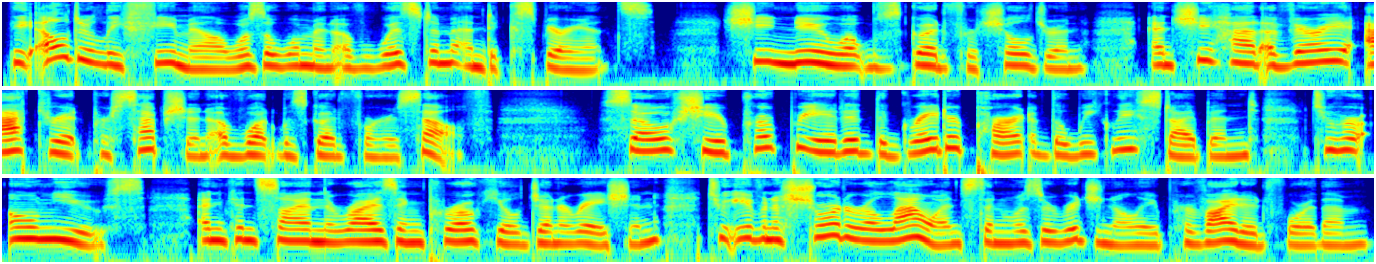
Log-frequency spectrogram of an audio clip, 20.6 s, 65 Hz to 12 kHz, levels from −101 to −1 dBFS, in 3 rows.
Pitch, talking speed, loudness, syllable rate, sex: 240 Hz, 180 wpm, -20 LUFS, 5.6 syllables/s, female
